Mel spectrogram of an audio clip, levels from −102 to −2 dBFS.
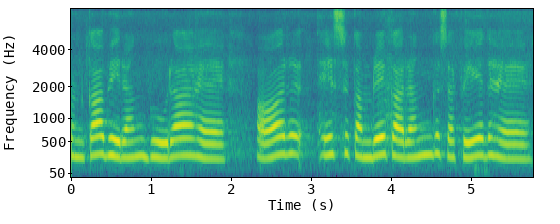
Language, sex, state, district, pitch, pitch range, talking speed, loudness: Hindi, female, Uttar Pradesh, Lalitpur, 265 Hz, 250-285 Hz, 125 wpm, -15 LUFS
